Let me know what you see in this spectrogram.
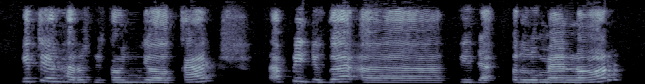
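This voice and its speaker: Talking at a moderate pace with a slight Sundanese accent, a woman shows ordinary pitch variation. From West Java (Sundanese). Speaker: makeup trainer. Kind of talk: webinar tutorial.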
